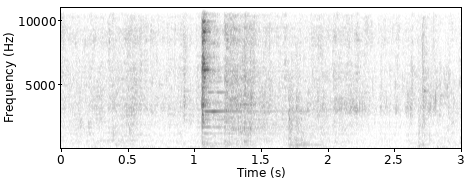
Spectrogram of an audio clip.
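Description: A spoon stirs garam masala into a rohu fish curry in a pan, with a few soft scrapes and clinks against the pan in quiet surroundings and no talking.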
